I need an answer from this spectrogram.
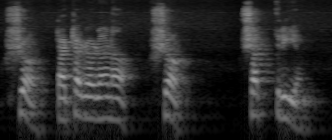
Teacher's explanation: मुंह गोल करते हैं, क्षत्रिय, श, और टंग पूरी पीछे जाएगी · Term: षटकोण का श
